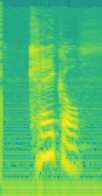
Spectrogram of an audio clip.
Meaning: cricket, insect of the family Gryllidae
- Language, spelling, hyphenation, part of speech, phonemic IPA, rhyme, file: Dutch, krekel, kre‧kel, noun, /ˈkreː.kəl/, -eːkəl, Nl-krekel.ogg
